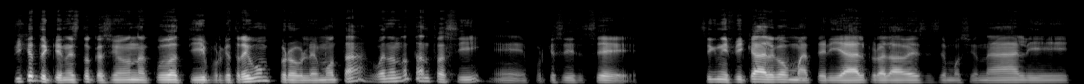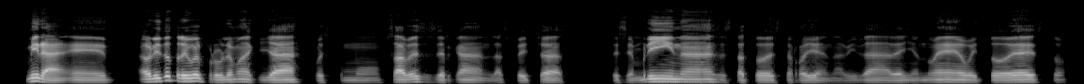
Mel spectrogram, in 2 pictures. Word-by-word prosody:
Fíjate 185 +8 +5
que, - - +2
en 105 +1 +3
esta 110 +4 +1
ocasión 105 0 +1
acudo 105 +2 +4
a 110 - +7
ti 105 +2 +1
porque 100 +1 -5
traigo 130 - +6
un 175 - -3
problemota, 105 +1 -1
bueno, 130 +3 -1
no 160 +11 -4
tanto 150 - -2
así, 115 +6 -7
eh, 95 -2 -14
porque 105 - -17
si 100 -1 -9
se 95 -2 -3 0.6
significa 120 0 +3
algo 115 0 +5
material, 100 0 +2
pero 105 0 -4
a - - +2
la 100 0 +1
vez 100 0 -2
es 100 +1 -30
emocional 100 +1 -6
y, 100 0 -10 0.4
mira, 100 -10 +4
eh, 105 0 -4 0.2
ahorita 140 - +2
traigo 145 -1 +4
el 150 - +1
problema 110 0 -4
de 115 - -4
que 105 0 -19
ya, 110 0 +1
pues, 100 -1 -15
como 100 -1 -17
sabes, 115 +4 0
se 115 - -21
acercan 105 -2 -8
las 95 0 -16
fechas 100 -1 -7 0.4
decembrinas, 120 +3 +1
está 100 -2 -10
todo 100 0 -6
este 100 0 -15
rollo 100 +1 -6
de 95 - -16
Navidad, 95 +2 -11
de 95 - -5
Año 100 0 -13
Nuevo 105 +1 -3
y 100 - -10
todo 105 0 -4
esto, 110 0 -2
105 Hz, 165 wpm, -22 LUFS, 100-110 Hz, 0.6 s, a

